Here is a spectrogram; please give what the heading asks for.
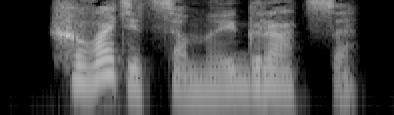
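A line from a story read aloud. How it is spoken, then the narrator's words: Strained, forced out. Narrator (Russian): выдавила из себя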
